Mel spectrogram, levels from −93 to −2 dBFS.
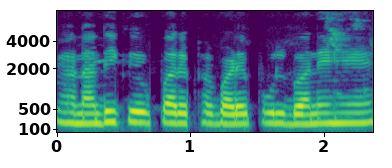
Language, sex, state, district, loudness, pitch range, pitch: Chhattisgarhi, female, Chhattisgarh, Korba, -14 LUFS, 200-215 Hz, 205 Hz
